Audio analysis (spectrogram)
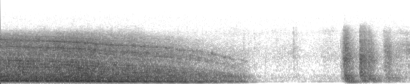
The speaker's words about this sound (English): Car coming.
